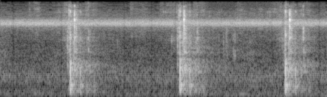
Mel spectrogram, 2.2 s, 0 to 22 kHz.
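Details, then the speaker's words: Home-built Titan .60 glow plug two-stroke model engine, partly assembled (half the head and back-plate bolts, no gaskets), flicked over by hand: three sharp firm pops about 0.7 s apart, normal healthy compression as remembered. "Now that is encouraging. Now that's exactly as I remember hearing it when I was a kid."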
